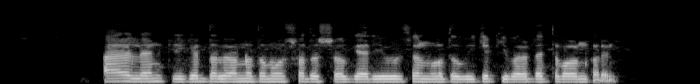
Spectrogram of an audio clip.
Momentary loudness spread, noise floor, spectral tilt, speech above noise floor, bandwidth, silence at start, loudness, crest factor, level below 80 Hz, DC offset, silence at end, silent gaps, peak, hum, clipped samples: 5 LU; -77 dBFS; -9 dB/octave; 62 dB; 6.4 kHz; 1.05 s; -16 LUFS; 14 dB; -56 dBFS; under 0.1%; 0.85 s; none; -2 dBFS; none; under 0.1%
